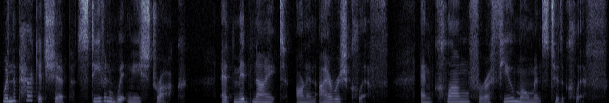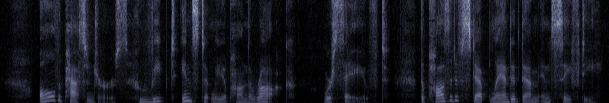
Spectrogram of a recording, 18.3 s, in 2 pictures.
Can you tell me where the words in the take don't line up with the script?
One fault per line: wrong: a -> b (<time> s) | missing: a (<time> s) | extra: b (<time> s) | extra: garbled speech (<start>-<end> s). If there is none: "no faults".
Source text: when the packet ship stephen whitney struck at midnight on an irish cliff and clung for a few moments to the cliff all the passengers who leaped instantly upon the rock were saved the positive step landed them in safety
no faults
